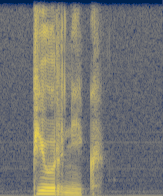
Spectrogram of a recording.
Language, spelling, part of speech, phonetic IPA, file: Polish, piórnik, noun, [ˈpʲjurʲɲik], Pl-piórnik.ogg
